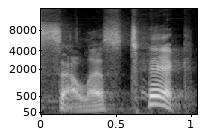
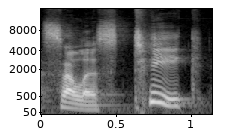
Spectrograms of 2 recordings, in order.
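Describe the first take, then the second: First: The last syllable sounds like 'ick'. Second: The last syllable does not sound like 'ick'. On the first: The speaker calls it right. "it's Celestiq" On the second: The speaker calls it wrong. "It's not Celestique"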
